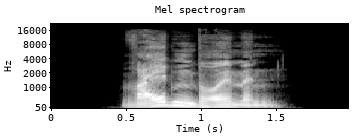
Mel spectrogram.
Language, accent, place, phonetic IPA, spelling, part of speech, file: German, Germany, Berlin, [ˈvaɪ̯dn̩ˌbɔɪ̯mən], Weidenbäumen, noun, De-Weidenbäumen.ogg
- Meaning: dative plural of Weidenbaum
